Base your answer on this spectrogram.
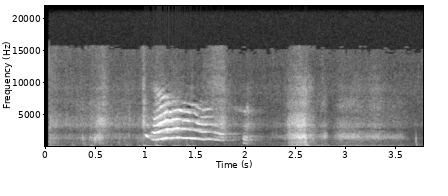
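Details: A neighbour's domestic cat indoors gives one clear, drawn-out meow that rises and falls, followed by a short downward sound and a softer muffled call, with faint rustling and low room noise.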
